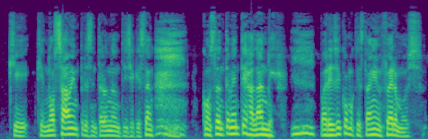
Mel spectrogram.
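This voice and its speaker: A man with a Costa Rican accent hosting a talk show, giving critical opinions in an analytical way and pausing often with fillers. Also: medium pitch, a little mellow, no echo. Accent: Costa Rican Spanish. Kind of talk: critical discussion.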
